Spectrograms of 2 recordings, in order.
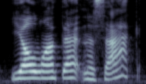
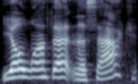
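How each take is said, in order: First: Southern clerk imitation. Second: Light mock southern accent, higher and louder; southern clerk imitation. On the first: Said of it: "she'd say". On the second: Imitating a Maryland grocery clerk asking about bagging, mock Southern accent. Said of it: "they said".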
